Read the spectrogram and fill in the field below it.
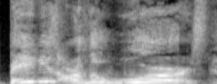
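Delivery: drawn-out, high, very loud yell; loud outburst. Real, not acted. Rant about hating babies, sudden loud outburst. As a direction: explode into a long, loud complaint.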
